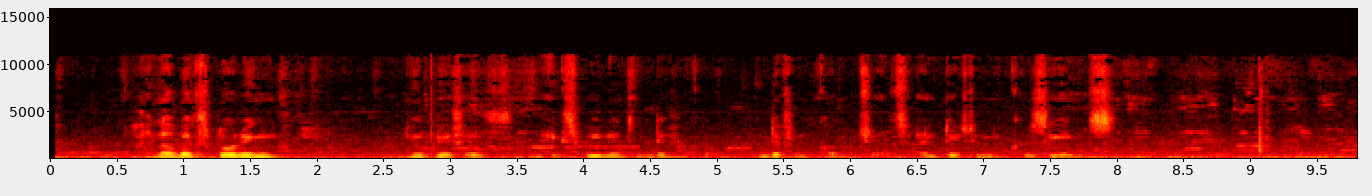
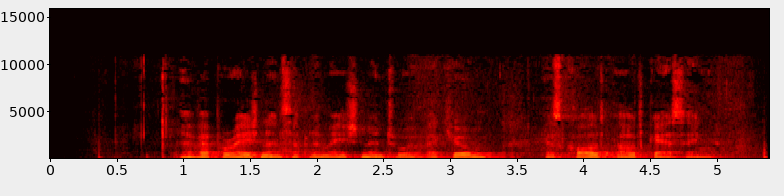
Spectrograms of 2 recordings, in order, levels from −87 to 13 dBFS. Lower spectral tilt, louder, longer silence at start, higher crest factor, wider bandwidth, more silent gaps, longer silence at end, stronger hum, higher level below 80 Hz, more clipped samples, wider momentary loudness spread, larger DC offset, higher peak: about the same, -6 dB/octave vs -5.5 dB/octave; first, -28 LUFS vs -40 LUFS; second, 0.05 s vs 0.35 s; about the same, 22 dB vs 18 dB; about the same, 11.5 kHz vs 11.5 kHz; neither; about the same, 0 s vs 0 s; neither; first, -52 dBFS vs -62 dBFS; neither; first, 22 LU vs 12 LU; neither; first, -8 dBFS vs -22 dBFS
